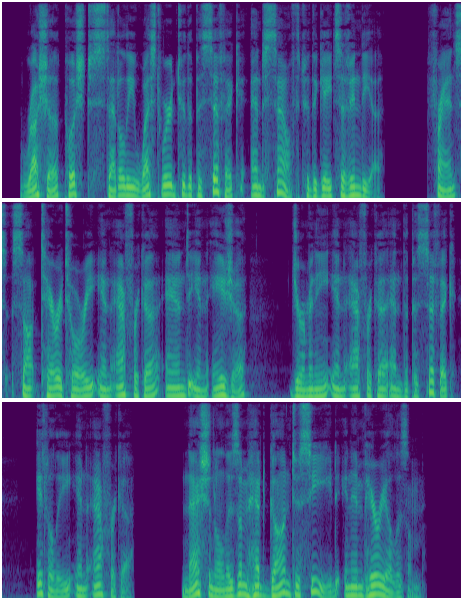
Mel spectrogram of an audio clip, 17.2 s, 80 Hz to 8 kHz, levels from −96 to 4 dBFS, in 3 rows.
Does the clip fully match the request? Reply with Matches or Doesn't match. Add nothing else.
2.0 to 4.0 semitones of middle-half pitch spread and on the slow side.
Matches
